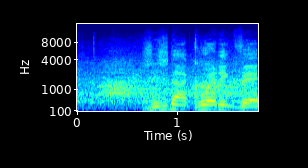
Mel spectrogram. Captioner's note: crowd chants "roxy"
